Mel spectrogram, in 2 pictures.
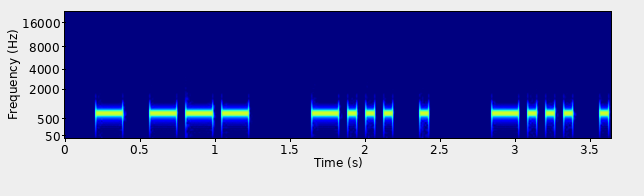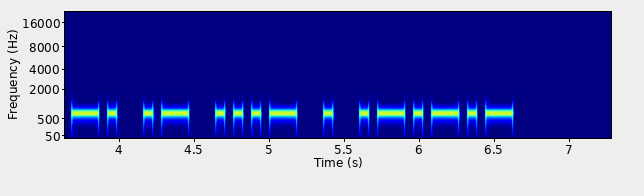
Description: Morse code, heard as a keyed tone, about 19 wpm, 700 Hz. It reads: TO BE BRAVE.
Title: Sentences with 5-Word Phrases - 20wpm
